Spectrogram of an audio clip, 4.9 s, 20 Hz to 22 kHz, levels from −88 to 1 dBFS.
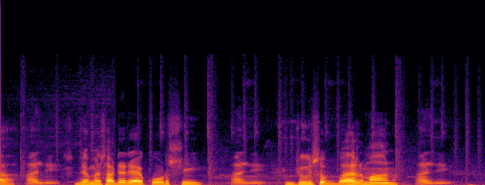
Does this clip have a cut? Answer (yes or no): no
